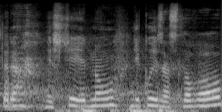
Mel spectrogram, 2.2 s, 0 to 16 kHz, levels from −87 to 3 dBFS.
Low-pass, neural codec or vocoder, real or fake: 14.4 kHz; vocoder, 44.1 kHz, 128 mel bands, Pupu-Vocoder; fake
